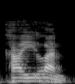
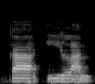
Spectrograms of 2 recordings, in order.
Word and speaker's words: kailan: Lalu ada Kailan. Nah, di sini dibacanya Kailan, bukan Kailan.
